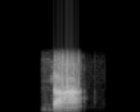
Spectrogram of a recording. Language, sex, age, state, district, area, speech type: Santali, male, 18-30, Jharkhand, East Singhbhum, rural, conversation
